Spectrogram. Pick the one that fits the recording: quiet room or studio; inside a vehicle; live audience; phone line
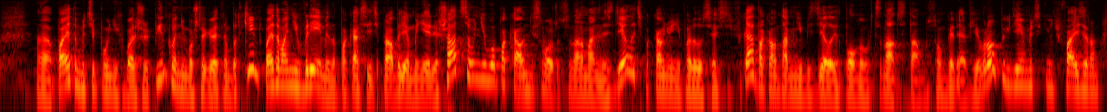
quiet room or studio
